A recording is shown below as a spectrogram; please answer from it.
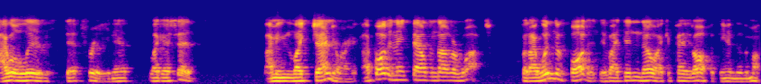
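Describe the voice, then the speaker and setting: A man speaks at a fairly quick pace in a plain, everyday voice. His pitch is medium, with ordinary variation. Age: 60s. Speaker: guest seeking financial advice. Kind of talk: casual advice conversation.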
